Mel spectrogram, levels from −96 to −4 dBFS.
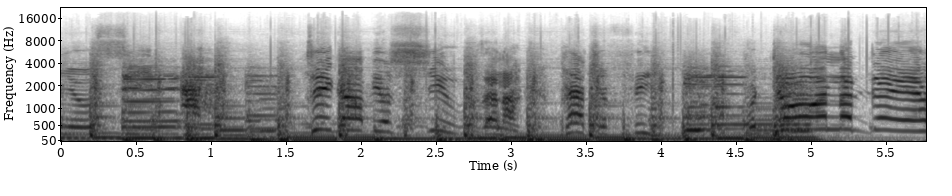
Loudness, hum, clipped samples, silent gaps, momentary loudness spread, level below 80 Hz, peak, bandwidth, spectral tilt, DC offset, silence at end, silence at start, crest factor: -15 LUFS; none; under 0.1%; none; 7 LU; -22 dBFS; 0 dBFS; 12.5 kHz; -5.5 dB/octave; under 0.1%; 0 s; 0 s; 14 dB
